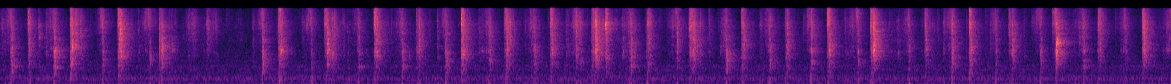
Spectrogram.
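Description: Tarot cards shuffled and drawn from the deck, many crisp, rapid papery clicks and riffles in an uneven rhythm, with no voices.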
